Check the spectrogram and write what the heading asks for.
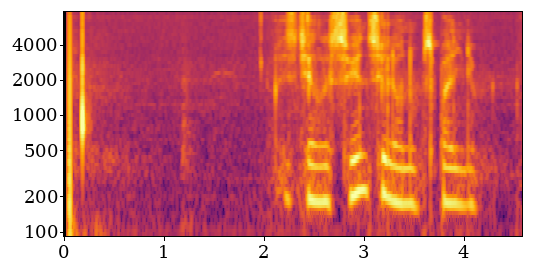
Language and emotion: Russian, neutral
